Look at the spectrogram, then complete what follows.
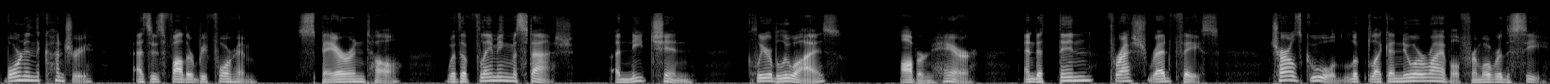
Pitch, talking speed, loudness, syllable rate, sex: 130 Hz, 160 wpm, -21 LUFS, 4.6 syllables/s, male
